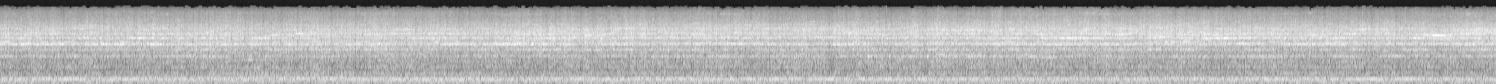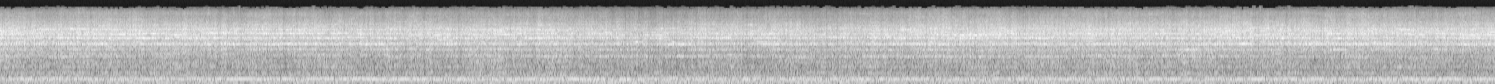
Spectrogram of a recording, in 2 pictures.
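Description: Loaded coal train of hopper wagons rolling past in a steady, unbroken run: a continuous rumble of wheels on rail with several steady high ringing tones over it.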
